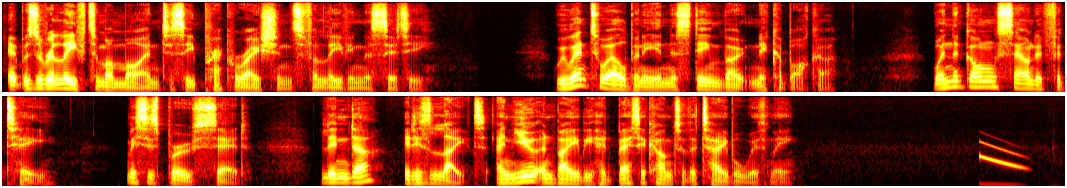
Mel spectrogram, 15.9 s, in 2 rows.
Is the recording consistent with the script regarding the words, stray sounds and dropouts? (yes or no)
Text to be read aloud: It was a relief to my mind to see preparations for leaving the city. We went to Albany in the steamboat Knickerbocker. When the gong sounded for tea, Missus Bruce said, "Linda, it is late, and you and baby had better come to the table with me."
no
